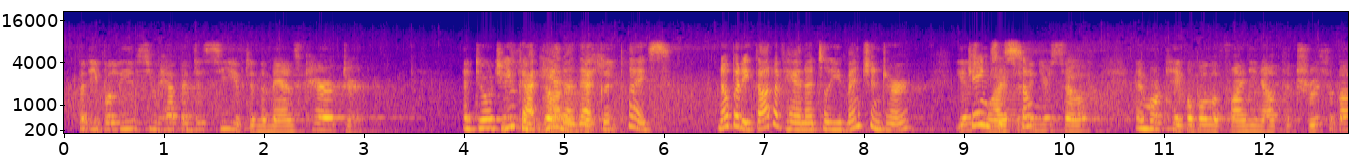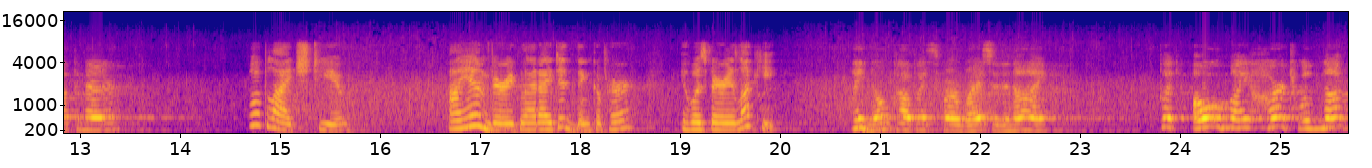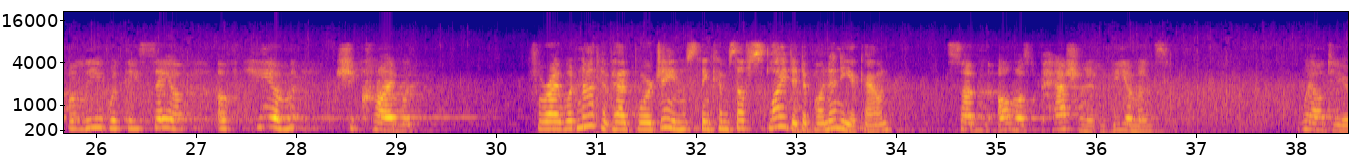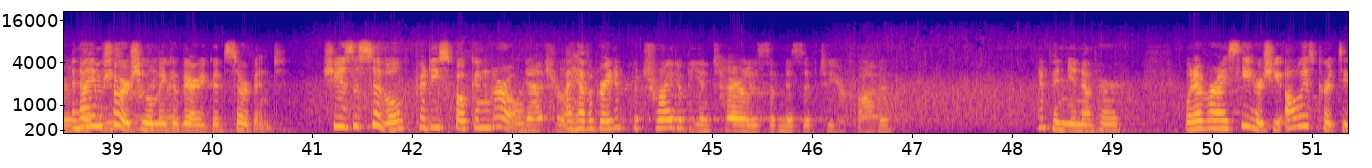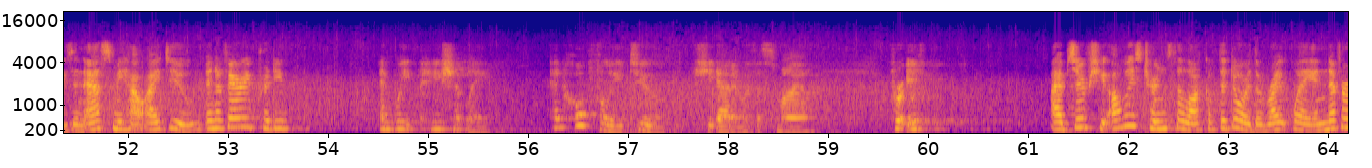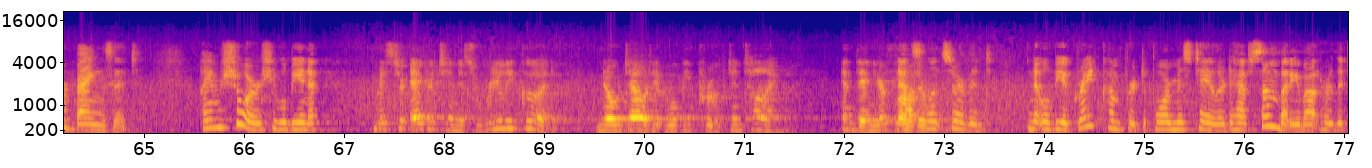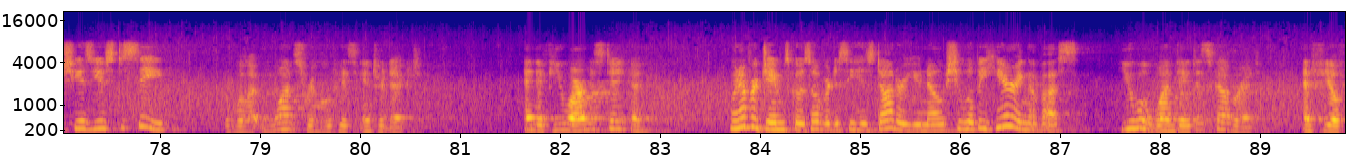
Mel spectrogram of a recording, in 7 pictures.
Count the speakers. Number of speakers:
2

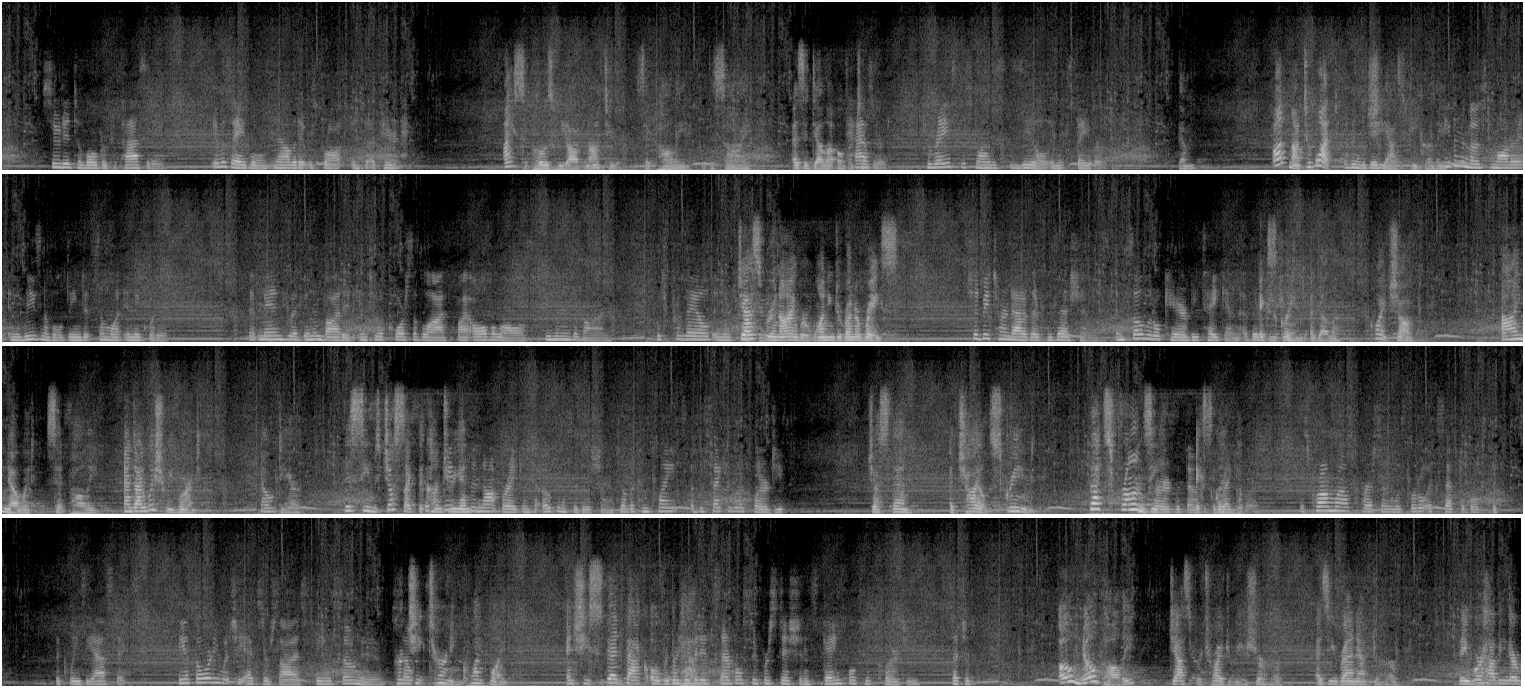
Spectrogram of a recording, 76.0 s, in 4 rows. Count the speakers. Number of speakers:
2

